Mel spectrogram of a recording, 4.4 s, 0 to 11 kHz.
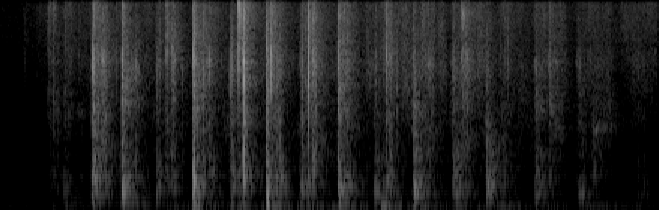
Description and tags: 7-1 slower stamping
cz, czech, panska, slower, stamping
